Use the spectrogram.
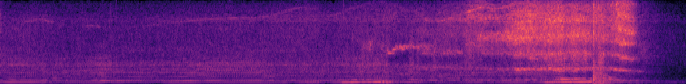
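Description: A tuned Toyota Supra from EKS Tuning drives hard on a test day, its engine revving and rising through gears, loud and close, with a sharper, brighter burst near the end before it fades.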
